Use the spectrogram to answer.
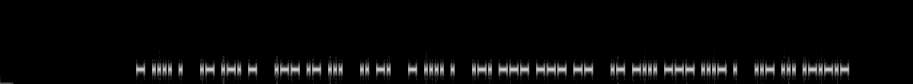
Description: Morse code, heard as a keyed tone, about 46 wpm, 700 Hz. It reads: THE ART WAS IN THE ROOM ABOVE US.
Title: Sentences from Top 1000 Words - Review Part 3 - 45wpm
